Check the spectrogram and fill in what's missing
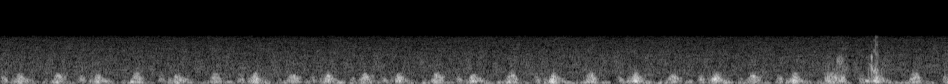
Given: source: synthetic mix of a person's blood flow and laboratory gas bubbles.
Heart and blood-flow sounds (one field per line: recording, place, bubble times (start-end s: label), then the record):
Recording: Doppler ultrasound of blood flow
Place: precordium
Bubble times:
8.21-8.49 s: bubbles
8.62-8.86 s: bubbles
From the record:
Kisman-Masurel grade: 211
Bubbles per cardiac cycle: several, 3 to 8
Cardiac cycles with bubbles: 1 to 10%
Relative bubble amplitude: barely perceptible (0.100 to 0.250)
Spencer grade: 1 (occasional bubble signal discernible with the cardiac motion signal, with majority of cardiac periods free of bubbles)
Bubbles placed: anywhere in the cardiac cycle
